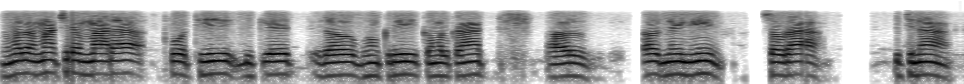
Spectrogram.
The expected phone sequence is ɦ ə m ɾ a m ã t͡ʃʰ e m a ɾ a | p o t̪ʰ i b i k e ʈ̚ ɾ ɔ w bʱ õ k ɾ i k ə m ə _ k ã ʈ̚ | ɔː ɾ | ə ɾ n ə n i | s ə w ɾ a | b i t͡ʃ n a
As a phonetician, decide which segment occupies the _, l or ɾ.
l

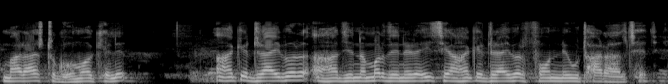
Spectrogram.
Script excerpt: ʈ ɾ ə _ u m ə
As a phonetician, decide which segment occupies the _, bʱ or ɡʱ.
ɡʱ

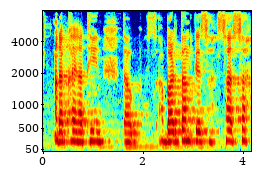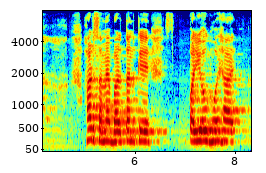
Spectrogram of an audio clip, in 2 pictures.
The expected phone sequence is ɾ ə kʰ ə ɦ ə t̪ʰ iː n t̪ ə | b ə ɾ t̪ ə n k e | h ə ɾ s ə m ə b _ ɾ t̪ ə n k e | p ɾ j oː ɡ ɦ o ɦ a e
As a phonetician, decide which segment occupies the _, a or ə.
ə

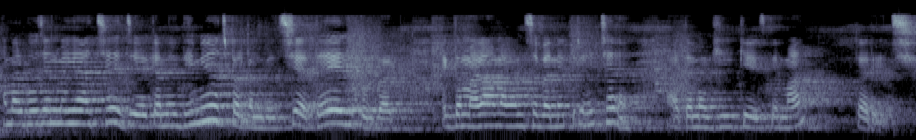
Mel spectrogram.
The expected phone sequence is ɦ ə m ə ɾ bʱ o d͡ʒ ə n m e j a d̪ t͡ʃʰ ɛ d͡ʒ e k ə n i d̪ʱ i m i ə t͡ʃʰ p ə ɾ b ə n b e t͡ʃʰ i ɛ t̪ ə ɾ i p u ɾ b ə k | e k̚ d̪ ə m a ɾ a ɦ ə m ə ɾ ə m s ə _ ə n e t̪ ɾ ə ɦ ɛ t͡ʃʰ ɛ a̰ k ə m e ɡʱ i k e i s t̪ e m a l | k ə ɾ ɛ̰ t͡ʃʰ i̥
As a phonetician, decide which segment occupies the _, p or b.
b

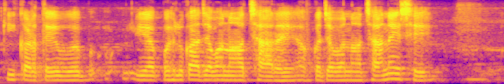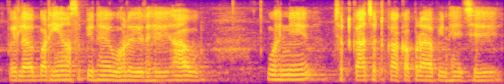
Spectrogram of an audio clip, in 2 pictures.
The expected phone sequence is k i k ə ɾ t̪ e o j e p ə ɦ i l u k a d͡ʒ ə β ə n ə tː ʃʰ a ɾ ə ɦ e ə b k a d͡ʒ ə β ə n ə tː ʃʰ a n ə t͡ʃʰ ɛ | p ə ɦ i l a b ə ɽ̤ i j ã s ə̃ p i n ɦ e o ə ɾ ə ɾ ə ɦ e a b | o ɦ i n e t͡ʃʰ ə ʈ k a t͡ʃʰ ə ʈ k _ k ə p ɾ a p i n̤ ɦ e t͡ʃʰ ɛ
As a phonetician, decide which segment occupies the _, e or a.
a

